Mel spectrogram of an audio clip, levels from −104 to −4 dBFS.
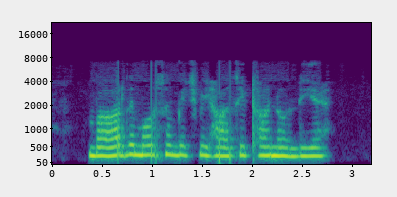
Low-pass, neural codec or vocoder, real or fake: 7.2 kHz; vocoder, 44.1 kHz, 128 mel bands every 512 samples, BigVGAN v2; fake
